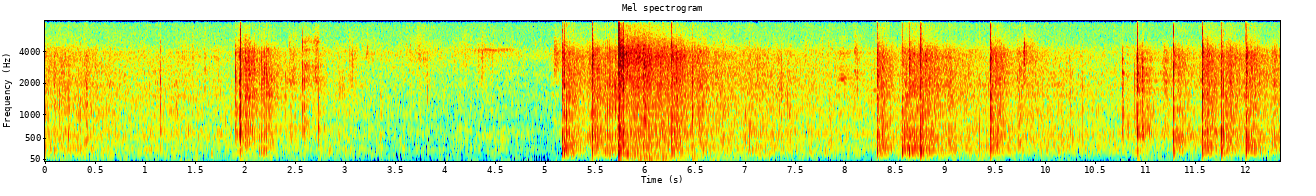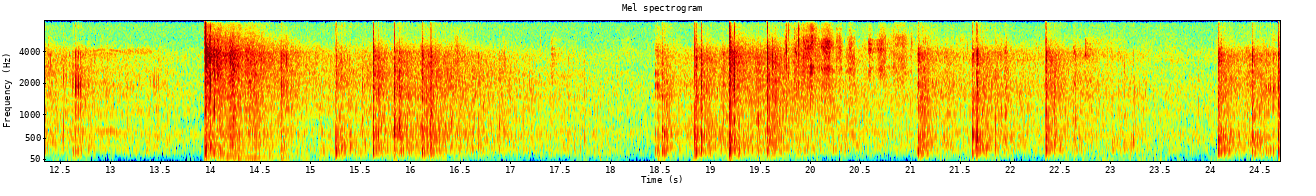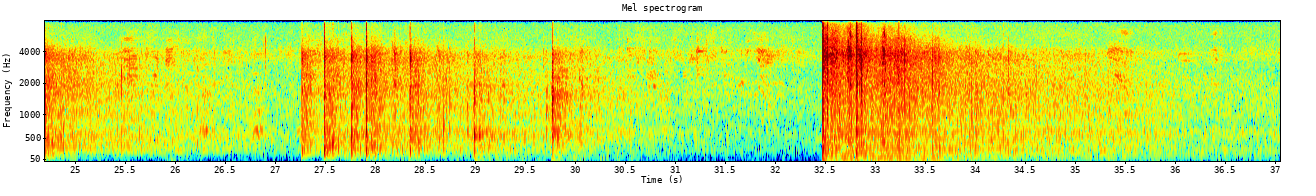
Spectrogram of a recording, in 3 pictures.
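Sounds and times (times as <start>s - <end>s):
firework pops: 0.0s - 4.5s, 5.1s - 6.8s, 7.8s - 13.1s, 14.0s - 16.7s, 18.4s - 23.3s, 24.1s - 31.5s, 32.5s - 34.5s.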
